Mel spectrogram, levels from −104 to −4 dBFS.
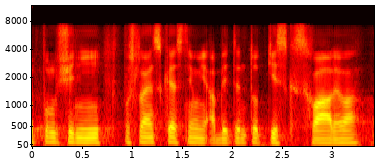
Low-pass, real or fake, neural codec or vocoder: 7.2 kHz; fake; codec, 16 kHz, about 1 kbps, DyCAST, with the encoder's durations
